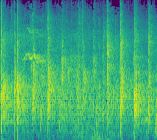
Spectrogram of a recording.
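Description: An audience claps at a comedy show, loud and close, with dense hand claps mixed with some cheering throughout.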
